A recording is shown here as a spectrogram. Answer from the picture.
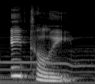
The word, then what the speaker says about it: Italy: 最后一类错误集中体现在重音上，比如说国家名意大利，那么它的重音呢是在首字母 I 上，它读作 Italy。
